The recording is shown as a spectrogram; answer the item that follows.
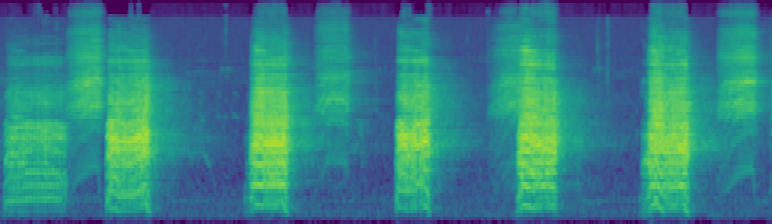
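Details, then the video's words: Hyacinth macaws giving loud, harsh, grating screeches in short bursts, about six calls in under eight seconds, some doubled with a brief gap, with quiet pauses between them. "The raucous sounds of Hyacinth macaws"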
